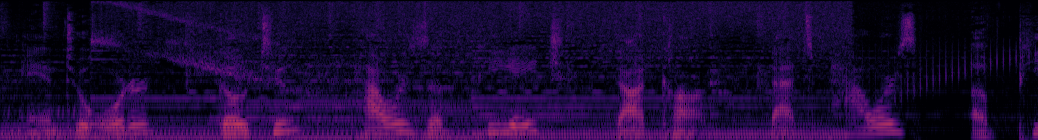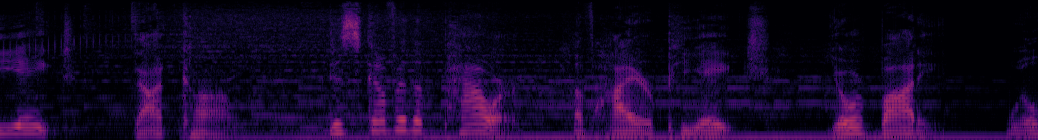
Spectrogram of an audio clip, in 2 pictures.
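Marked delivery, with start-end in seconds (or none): none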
